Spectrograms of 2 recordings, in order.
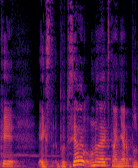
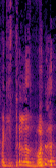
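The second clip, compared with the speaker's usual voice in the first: entre risas; 6 semitones higher, 6 dB louder than usual. Retold or imitated. Bulma responde, riendo.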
